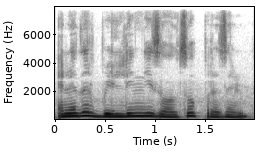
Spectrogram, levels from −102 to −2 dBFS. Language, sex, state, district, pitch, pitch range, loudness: English, female, Karnataka, Bangalore, 205 Hz, 180-225 Hz, -13 LUFS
